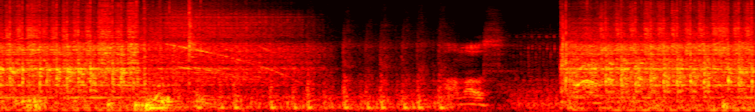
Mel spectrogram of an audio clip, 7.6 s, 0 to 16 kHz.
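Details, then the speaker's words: First start of a freshly built 1500 hp Nissan Skyline R32 GT-R engine, oil being filled while running: loud busy idle with crisp lumpy exhaust beat, briefly dips then returns strong; normal healthy start and idle. "It has been too long since I've heard this thing, man. God. Let's go. Sounds angry, boys. Sounds angry. God, sounds so good."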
